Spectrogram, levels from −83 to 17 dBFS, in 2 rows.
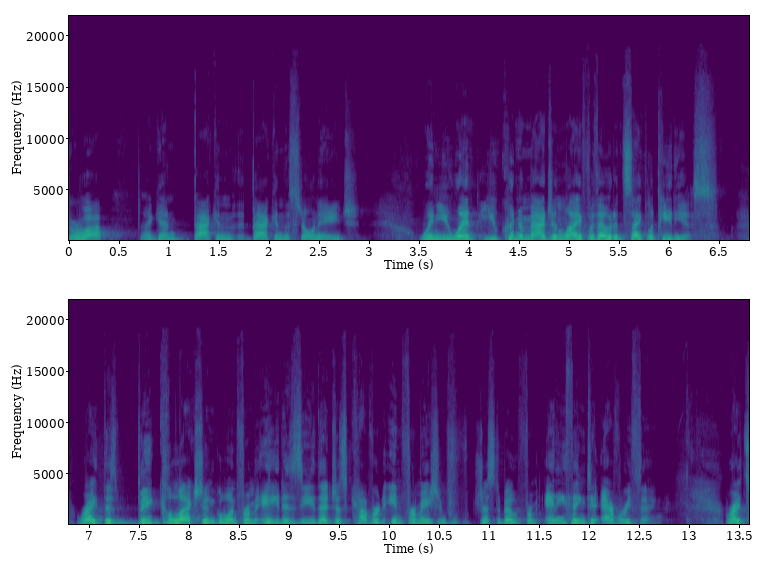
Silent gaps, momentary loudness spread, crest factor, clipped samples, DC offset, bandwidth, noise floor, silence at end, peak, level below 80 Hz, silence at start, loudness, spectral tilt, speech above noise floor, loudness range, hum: none; 13 LU; 20 dB; under 0.1%; under 0.1%; 16.5 kHz; -57 dBFS; 0 s; -10 dBFS; -74 dBFS; 0 s; -29 LUFS; -5.5 dB/octave; 28 dB; 5 LU; none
